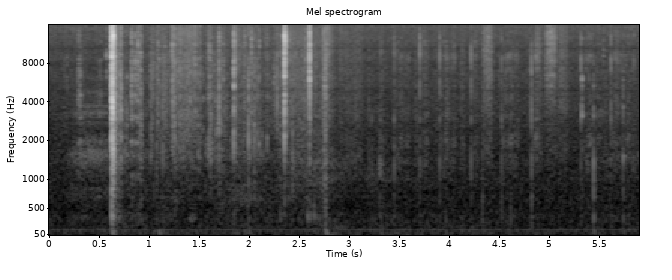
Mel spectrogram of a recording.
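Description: A pen writes on a paper cash envelope, giving faint, close scratching strokes with a few sharper taps, the loudest early on.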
